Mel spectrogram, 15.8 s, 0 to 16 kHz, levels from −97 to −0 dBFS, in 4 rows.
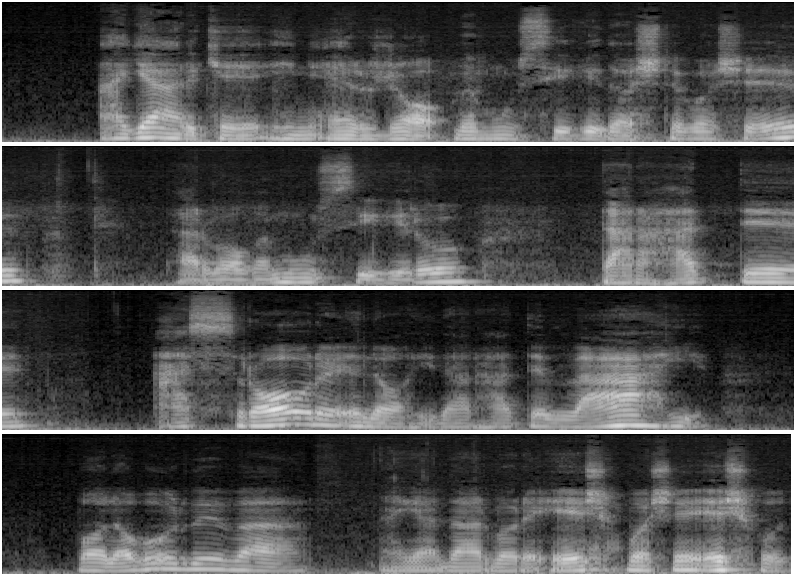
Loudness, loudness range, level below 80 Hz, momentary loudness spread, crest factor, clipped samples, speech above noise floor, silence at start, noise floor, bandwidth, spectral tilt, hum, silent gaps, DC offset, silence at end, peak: -26 LUFS; 5 LU; -46 dBFS; 14 LU; 20 dB; under 0.1%; 26 dB; 0.15 s; -51 dBFS; 14.5 kHz; -6 dB/octave; none; none; under 0.1%; 0 s; -6 dBFS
